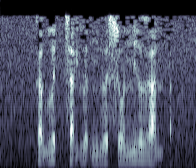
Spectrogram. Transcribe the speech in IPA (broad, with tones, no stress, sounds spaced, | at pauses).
k a̰˧˨ w l ə˦˥ t̚ s a̰˧˨ j l ə̰ː˧˨ ŋ ɨ˨˩ ə̯ s o˨˩ n i˧ ə̯ ɣ a̰˧˨ n ʔ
